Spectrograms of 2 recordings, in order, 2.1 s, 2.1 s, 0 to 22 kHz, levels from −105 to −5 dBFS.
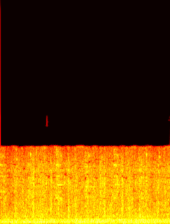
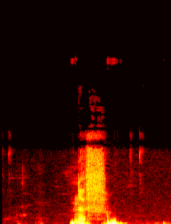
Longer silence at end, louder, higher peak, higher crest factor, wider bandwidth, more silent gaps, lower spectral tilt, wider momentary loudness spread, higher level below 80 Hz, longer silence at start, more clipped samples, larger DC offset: second, 0 s vs 0.6 s; about the same, -20 LUFS vs -20 LUFS; second, -8 dBFS vs -2 dBFS; second, 14 dB vs 20 dB; second, 8 kHz vs 9.2 kHz; neither; second, -3.5 dB/octave vs -6 dB/octave; second, 1 LU vs 13 LU; second, -44 dBFS vs -34 dBFS; second, 0 s vs 0.9 s; neither; neither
